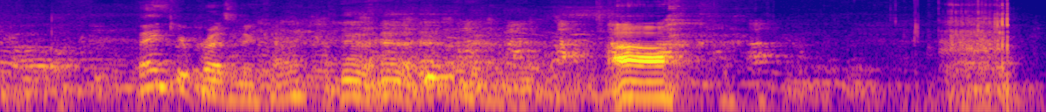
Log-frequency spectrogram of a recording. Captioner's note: laughter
